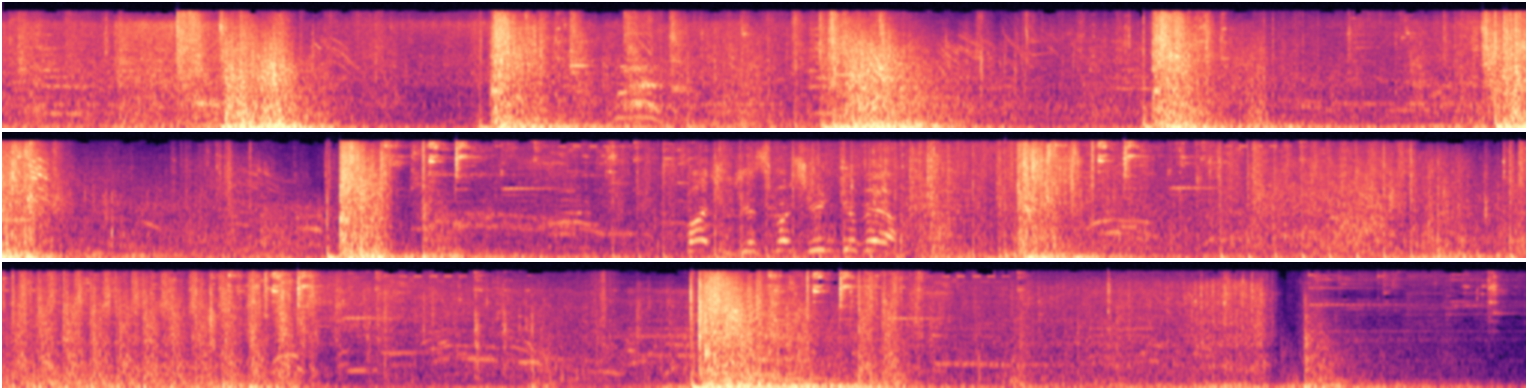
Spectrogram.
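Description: Tank cannon shots boom loudly, one after another.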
